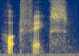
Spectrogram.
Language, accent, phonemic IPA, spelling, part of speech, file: English, UK, /ˈhɒt.fɪks/, hotfix, noun, En-uk-hotfix.ogg
- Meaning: A cumulative package of one or more files used to address a problem in a software product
